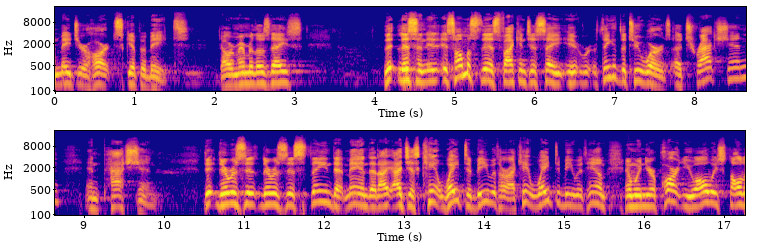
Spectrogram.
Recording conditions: large echoing room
